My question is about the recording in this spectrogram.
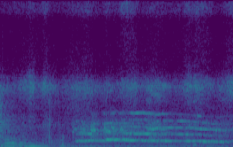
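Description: A rooster crowing once: one long drawn-out call, starting a little under a second in and dropping in pitch at its end.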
